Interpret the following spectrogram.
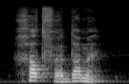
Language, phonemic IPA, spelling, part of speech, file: Dutch, /ˈɣɑtfərˌdɑmə/, gadverdamme, interjection, Nl-gadverdamme.ogg
- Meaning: 1. shit, bah 2. ew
